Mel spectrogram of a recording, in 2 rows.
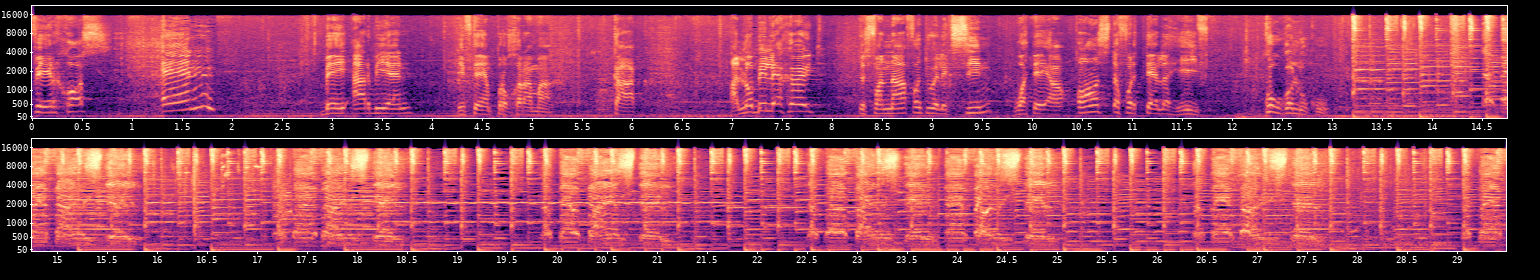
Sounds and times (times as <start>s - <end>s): Music: 13.2s - 29.4s.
